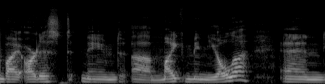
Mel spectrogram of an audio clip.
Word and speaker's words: Mignola: named Mike Mignola, and yes, that is how you say his last name. I say that because in my mind all these years I've been thinking his last name, or I've just been pronouncing it at least, as Mignola, which is totally wrong.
